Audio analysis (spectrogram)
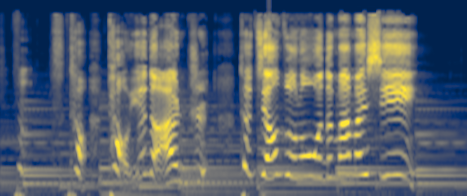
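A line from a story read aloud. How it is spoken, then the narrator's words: Crying. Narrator (Chinese): 小苹果一边走一边哭着说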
